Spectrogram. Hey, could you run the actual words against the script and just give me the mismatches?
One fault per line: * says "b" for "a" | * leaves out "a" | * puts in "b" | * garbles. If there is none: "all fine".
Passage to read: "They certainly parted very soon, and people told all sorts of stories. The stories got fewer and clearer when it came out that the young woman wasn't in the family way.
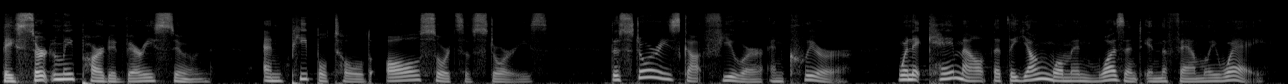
all fine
